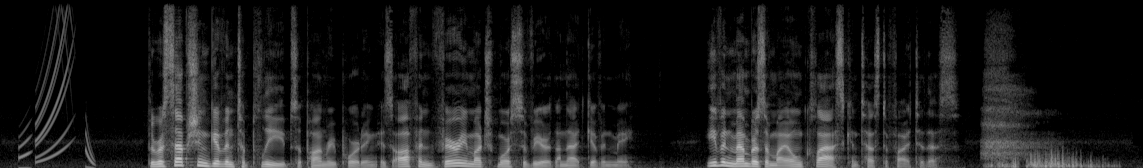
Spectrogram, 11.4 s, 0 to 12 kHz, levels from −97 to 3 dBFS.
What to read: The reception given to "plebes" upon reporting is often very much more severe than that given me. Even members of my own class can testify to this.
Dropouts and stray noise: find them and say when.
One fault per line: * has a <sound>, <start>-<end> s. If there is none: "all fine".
* has a chirp, 0.2-1.0 s
* has a sigh, 9.8-11.2 s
